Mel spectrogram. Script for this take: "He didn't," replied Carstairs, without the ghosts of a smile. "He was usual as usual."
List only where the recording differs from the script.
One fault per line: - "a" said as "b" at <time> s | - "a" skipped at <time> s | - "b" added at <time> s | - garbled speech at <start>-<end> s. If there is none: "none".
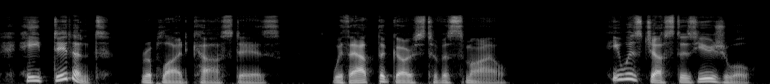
- "ghosts" said as "ghost" at 3.9 s
- "usual" said as "just" at 6.4 s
